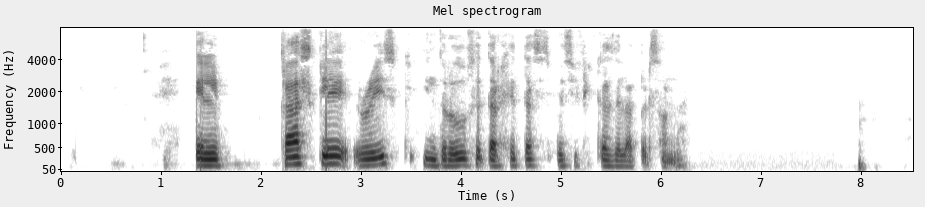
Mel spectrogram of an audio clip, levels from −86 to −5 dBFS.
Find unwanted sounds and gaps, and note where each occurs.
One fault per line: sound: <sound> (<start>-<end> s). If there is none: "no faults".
no faults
